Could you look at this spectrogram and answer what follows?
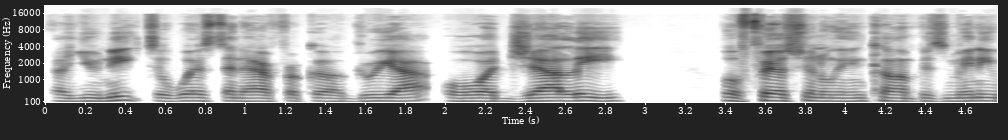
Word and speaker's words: griot: unique Western and unique to Western Africa a gri or jali professional Encompass many R Grio pronounced Grio have been referred to as historians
